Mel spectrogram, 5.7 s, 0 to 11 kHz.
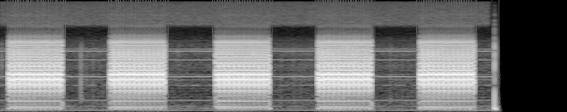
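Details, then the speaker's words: A night call in 1975-77 from the Riverside 9/850 No. 1 crossbar office in Manhattan, through Suburban Tandem: clean buzzing bursts about one a second with quiet gaps, as the tandem pulses normally to the Gedney 6 panel office. "It goes through Suburban Tandem and it was made at night. So, this is an unusually clear tape of Suburban Tandem pulsing to the GDNY 6 panel."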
